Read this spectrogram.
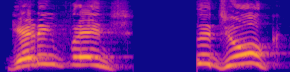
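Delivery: ordinary delivery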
